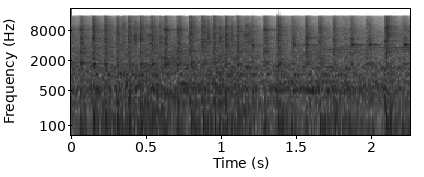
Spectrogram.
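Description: Royal Enfield Thunderbird 500's single-cylinder engine running at a steady idle, its exhaust giving an even, rapid pulse.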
